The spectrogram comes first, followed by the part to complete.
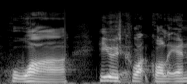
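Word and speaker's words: Aouar: It's Houssem Ouar. Ouar.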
